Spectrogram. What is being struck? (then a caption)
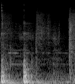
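Plastic CCTV camera housing. A plastic CCTV camera housing, not vandal proof, is tapped by knuckle or hand for comparison with a metal housing. It gives short, dull, low knocks with almost no ring and little brightness, the hollow thud of plastic rather than metal.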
